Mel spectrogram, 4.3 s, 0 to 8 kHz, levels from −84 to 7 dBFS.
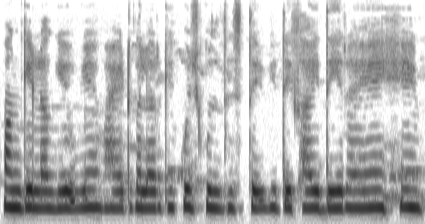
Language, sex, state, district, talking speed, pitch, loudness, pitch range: Hindi, female, Bihar, Jamui, 195 wpm, 230 Hz, -16 LUFS, 225-235 Hz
